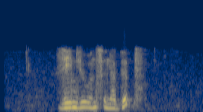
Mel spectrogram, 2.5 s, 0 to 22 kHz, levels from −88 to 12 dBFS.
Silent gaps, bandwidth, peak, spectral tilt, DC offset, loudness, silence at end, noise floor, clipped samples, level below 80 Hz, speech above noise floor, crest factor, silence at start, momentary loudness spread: none; 3.9 kHz; -2 dBFS; -11 dB/octave; under 0.1%; -18 LUFS; 0.75 s; -61 dBFS; under 0.1%; -54 dBFS; 44 dB; 18 dB; 0.75 s; 19 LU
